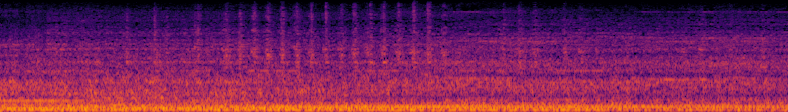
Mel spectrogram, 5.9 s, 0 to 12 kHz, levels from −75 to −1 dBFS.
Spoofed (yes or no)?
no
